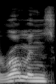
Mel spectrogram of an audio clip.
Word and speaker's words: Roma: The Romans called this the litera canina, the dog letter, because it sounds like a snarling dog.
